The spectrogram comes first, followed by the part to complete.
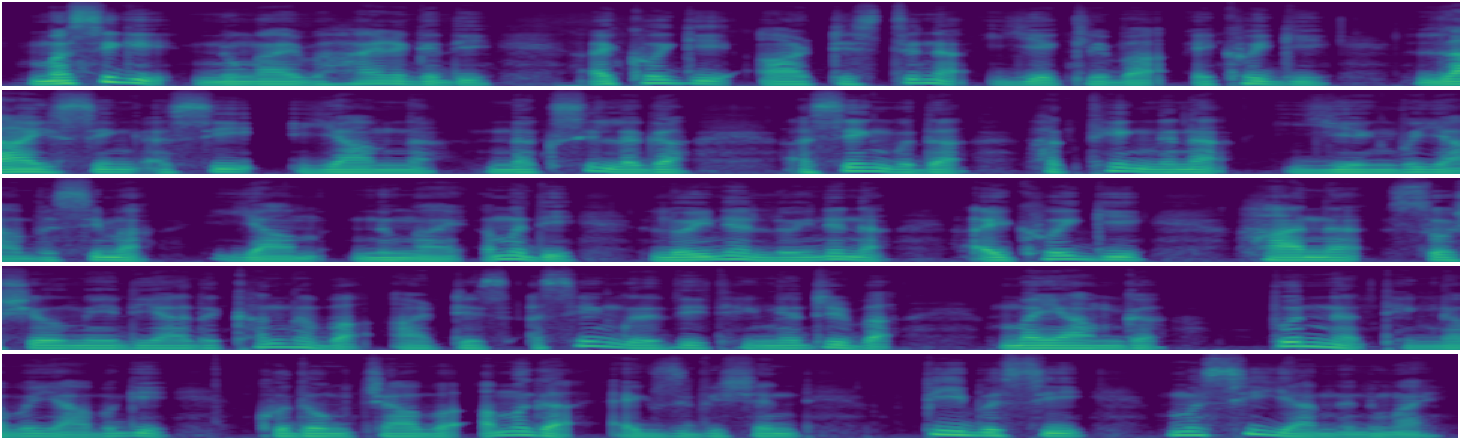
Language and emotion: Manipuri, neutral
